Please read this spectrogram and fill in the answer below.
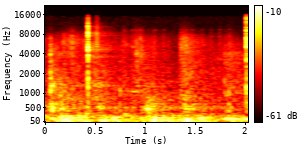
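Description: Quick footsteps on a hard floor, a few sharp taps over a low steady hum.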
